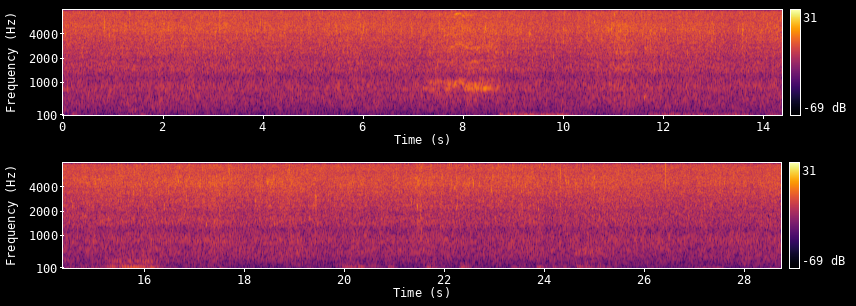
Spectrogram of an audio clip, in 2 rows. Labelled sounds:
7.7	8.6	humpback whale, 0.78 to 3.2 kHz

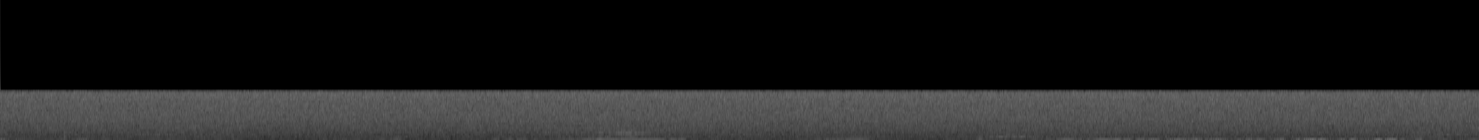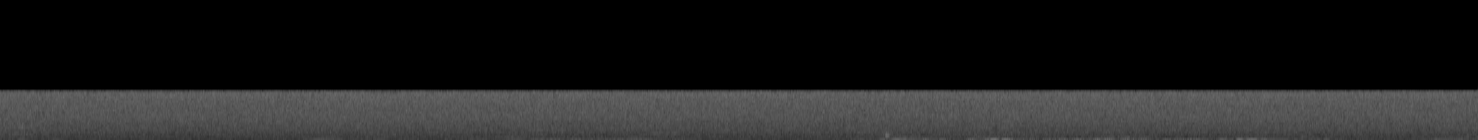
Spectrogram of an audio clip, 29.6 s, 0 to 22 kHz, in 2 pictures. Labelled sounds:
6.1	6.5	humpback whale, 1.2 to 1.3 kHz

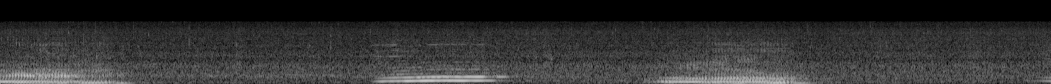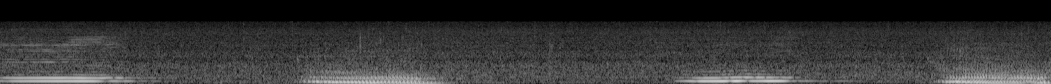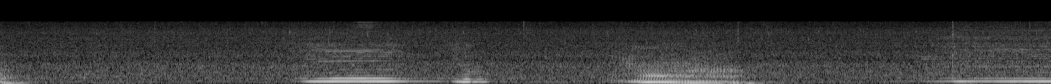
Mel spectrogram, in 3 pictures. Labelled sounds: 4.3	4.7	humpback whale, 2.4 to 2.7 kHz
10.4	11.3	humpback whale, 1.2 to 2.5 kHz
24.1	24.8	humpback whale, 1.1 to 2.0 kHz
27.3	27.6	humpback whale, 2.0 to 2.3 kHz
30.9	31.2	humpback whale, 1.9 to 2.1 kHz

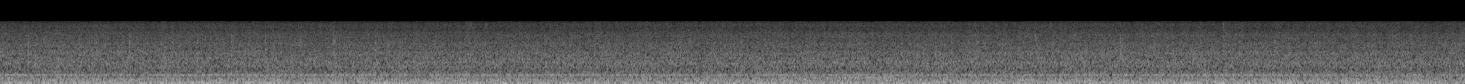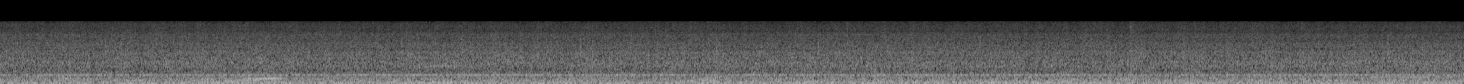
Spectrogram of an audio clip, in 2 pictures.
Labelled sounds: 17.1	17.5	humpback whale, 0.19 to 0.33 kHz

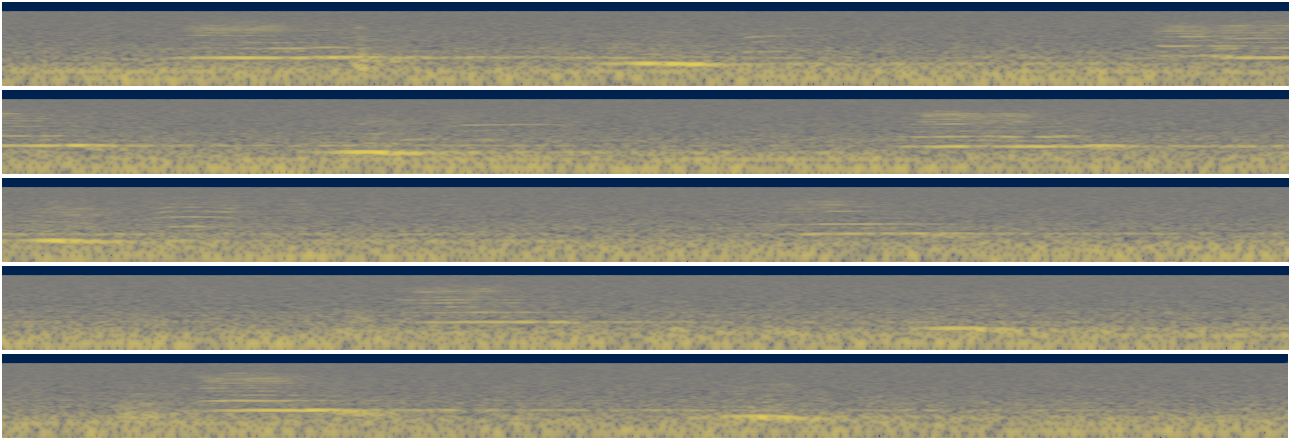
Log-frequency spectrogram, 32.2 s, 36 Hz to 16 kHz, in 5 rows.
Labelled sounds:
0.9	1.5	humpback whale, 1.9 to 2.4 kHz
5.8	6.4	humpback whale, 1.1 to 2.0 kHz
8.7	9.2	humpback whale, 1.1 to 1.4 kHz
11.0	11.3	humpback whale, 1.3 to 2.8 kHz
13.6	14.1	humpback whale, 0.83 to 1.0 kHz
16.9	17.2	humpback whale, 2.7 to 3.0 kHz
21.3	21.8	humpback whale, 1.0 to 2.7 kHz
26.7	27.3	humpback whale, 2.3 to 3.1 kHz

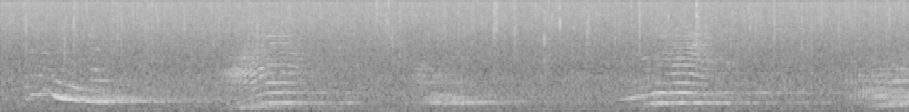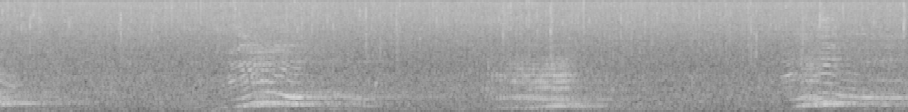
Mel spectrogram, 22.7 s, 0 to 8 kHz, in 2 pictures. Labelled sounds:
1.1	1.4	humpback whale, 0.81 to 0.91 kHz
2.7	3.6	humpback whale, 0.78 to 3.0 kHz
8.3	8.7	humpback whale, 1.0 to 2.2 kHz
11.1	11.4	humpback whale, 0.78 to 0.91 kHz
14.3	14.5	humpback whale, 1.2 to 1.5 kHz
21.6	21.9	humpback whale, 1.5 to 1.6 kHz

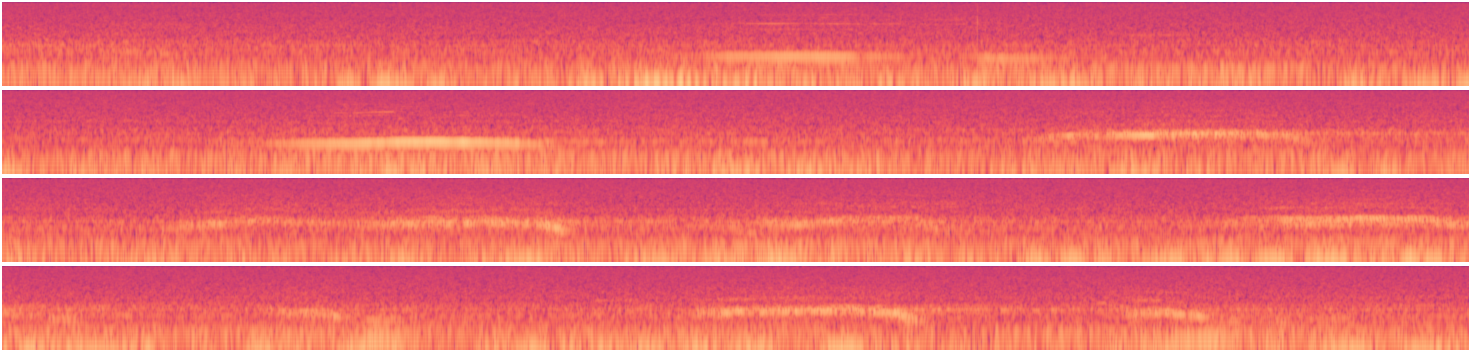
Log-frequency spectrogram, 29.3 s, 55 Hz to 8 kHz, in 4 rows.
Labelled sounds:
3.5	4.9	humpback whale, 2.1 to 2.8 kHz
5.6	5.9	humpback whale, 1.1 to 1.2 kHz
9.0	9.3	humpback whale, 2.0 to 2.2 kHz
25.0	25.2	humpback whale, 0.96 to 1.1 kHz

